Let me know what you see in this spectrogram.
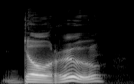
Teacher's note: that last syllable becomes a diphthong of Omicron Upsilon which is considered long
